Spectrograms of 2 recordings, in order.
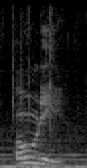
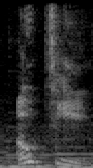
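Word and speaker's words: Oaty: About Grandma Wild's Odie? Odie. Odie. Cookies! Grandma Wild's Odie cookies. How's that? O-T. Okay, you pronounced it O-D. You know, like the dog from Garfield. O-T. O-A-T-Y. O-D-I-E.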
